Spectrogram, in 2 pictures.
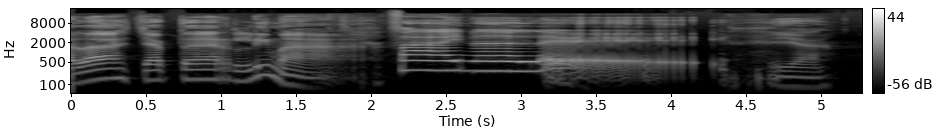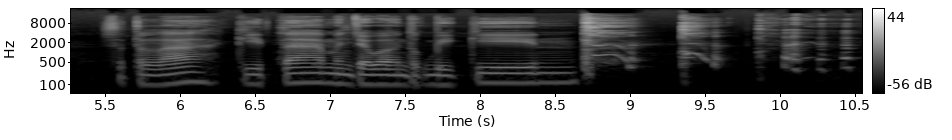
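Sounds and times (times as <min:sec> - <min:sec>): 
speech: 0:00.0 - 0:04.0, 0:04.7 - 0:08.8
person coughing: 0:08.7 - 0:10.3.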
